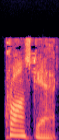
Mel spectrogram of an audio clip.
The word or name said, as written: crossjack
